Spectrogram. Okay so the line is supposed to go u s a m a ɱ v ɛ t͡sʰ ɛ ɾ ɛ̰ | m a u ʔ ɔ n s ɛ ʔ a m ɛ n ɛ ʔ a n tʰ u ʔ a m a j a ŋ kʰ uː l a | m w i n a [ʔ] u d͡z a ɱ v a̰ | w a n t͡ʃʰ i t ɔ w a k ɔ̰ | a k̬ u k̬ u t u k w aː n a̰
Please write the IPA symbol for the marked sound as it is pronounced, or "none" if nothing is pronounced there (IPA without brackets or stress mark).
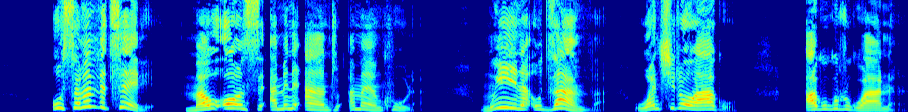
ʔ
